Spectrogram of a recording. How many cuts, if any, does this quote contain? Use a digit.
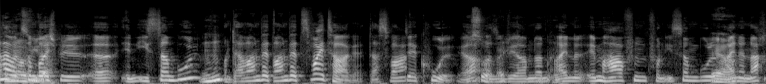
3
